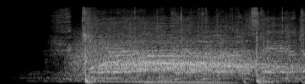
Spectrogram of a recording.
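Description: Supporters of Alexander Van der Bellen cheering as he defends his office as Austrian Federal President with over 50 percent of the vote, a loud sustained roar of many voices that swells up quickly and holds steady, with whoops and a couple of sharp knocks or claps.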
